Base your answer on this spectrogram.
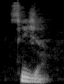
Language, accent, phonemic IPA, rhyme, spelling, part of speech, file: English, Southern England, /ˈsiː.ʒə(ɹ)/, -iːʒə(ɹ), seizure, noun / verb, LL-Q1860 (eng)-seizure.wav
- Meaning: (noun) senses related to possession: 1. The act of taking possession, as by force or right of law 2. The state of being seized or of having been taken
